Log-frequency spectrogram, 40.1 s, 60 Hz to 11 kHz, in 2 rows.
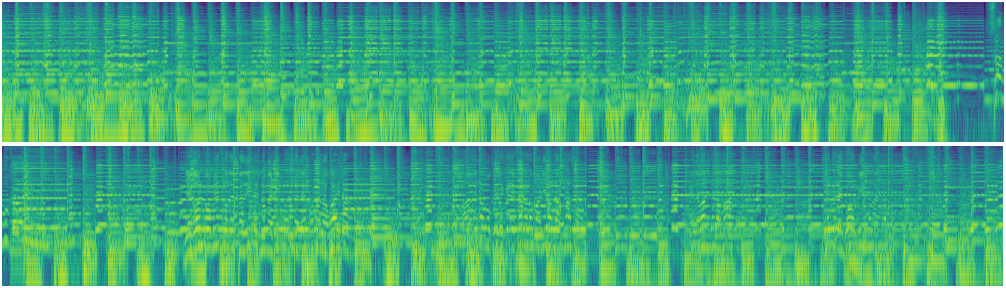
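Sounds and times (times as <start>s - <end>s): accordion-led band music: 0.0s - 40.0s.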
